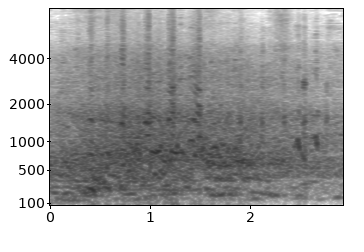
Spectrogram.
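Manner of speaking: loud high laugh rising; real laughter, high and loud; big laugh. Real, not acted. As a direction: laugh hard at the memory. Laughs retelling the scene.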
